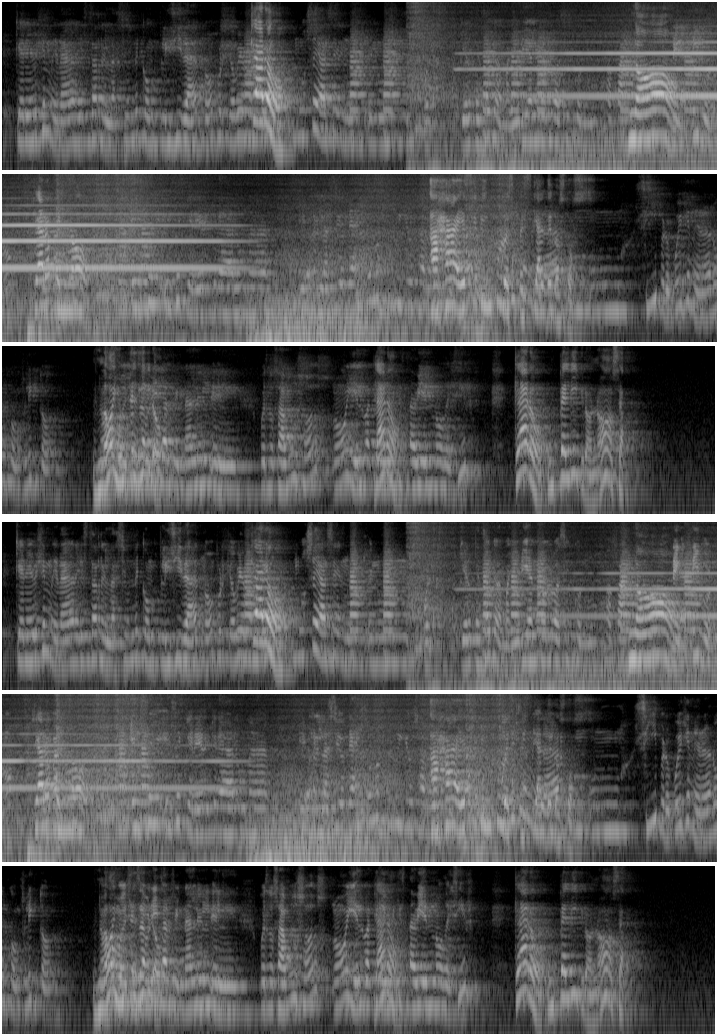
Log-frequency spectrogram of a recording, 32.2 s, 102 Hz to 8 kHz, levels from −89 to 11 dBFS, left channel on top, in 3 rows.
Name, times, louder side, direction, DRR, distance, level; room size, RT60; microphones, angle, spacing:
voice 1, 0.2-4.0 4.4-9.5 10.0-12.0 12.6-14.7 15.2-17.8 18.2-22.2 22.9-25.0 25.3-28.5, right 2 dB, 70° right, 5 dB, 2.8 m, -35 dB
sound 1, 3.6-3.8 5.2-5.4 5.7-5.9 7.2-7.4 7.6-8.2 9.3-9.6 10.2-10.5 12.5-12.9, right 3 dB, 40° right, 3.3 m, -31 dB
voice 2, 3.7-4.2 9.4-10.1 11.2-12.0 17.1-19.3 22.8-23.8 27.0-27.4 29.1-30.8, left 2 dB, 35° left, 8 dB, 1.7 m, -25 dB
sound 2, 6.1-18.6, equal, 10° right, 4.7 m, -35 dB
Wind instrument woodwind instrument, 6.8-14.5, left 8 dB, 85° left, 1.7 m, -26 dB
29.0 x 14.0 x 10.0 m, 1.1 s
head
